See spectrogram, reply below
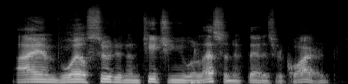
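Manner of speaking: put-on heavy, thick Romanian vampire accent. Voicing the figure answering a player's vampire guess: thick Romanian accent. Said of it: "he has a very thick Romanian sort of accent".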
